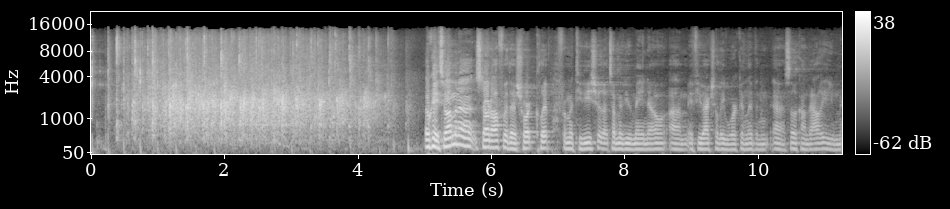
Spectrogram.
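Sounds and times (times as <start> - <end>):
audience applause: 0.0 - 5.0
speech: 5.0 - 11.2.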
